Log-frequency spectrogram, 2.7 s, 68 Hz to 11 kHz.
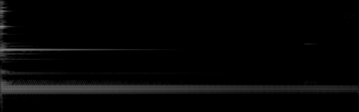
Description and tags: Totally awesome Kalimba, recorded close range with the xy on a Sony D50. Tuning is something strange, but sounds pretty great.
